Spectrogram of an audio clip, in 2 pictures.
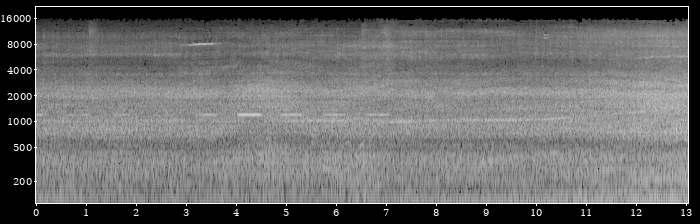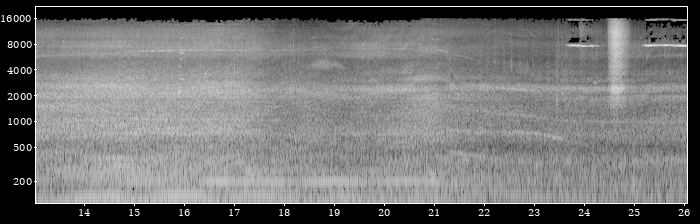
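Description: Fire truck's diesel engine running as the rig pulls out and comes closer, growing louder to a peak about halfway through and then easing off. Reversing beeps sound in the first several seconds, and a short burst of air-brake hiss comes near the end.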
